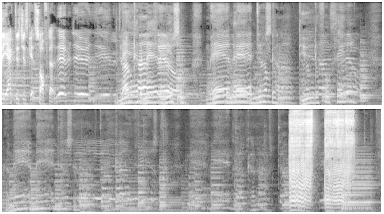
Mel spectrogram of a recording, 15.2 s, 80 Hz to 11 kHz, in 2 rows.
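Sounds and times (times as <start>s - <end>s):
speech: 0.0s - 9.4s
voice imitating a fart: 13.3s - 14.8s.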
